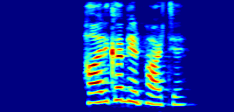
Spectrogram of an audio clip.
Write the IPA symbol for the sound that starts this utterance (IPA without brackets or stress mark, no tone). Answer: h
